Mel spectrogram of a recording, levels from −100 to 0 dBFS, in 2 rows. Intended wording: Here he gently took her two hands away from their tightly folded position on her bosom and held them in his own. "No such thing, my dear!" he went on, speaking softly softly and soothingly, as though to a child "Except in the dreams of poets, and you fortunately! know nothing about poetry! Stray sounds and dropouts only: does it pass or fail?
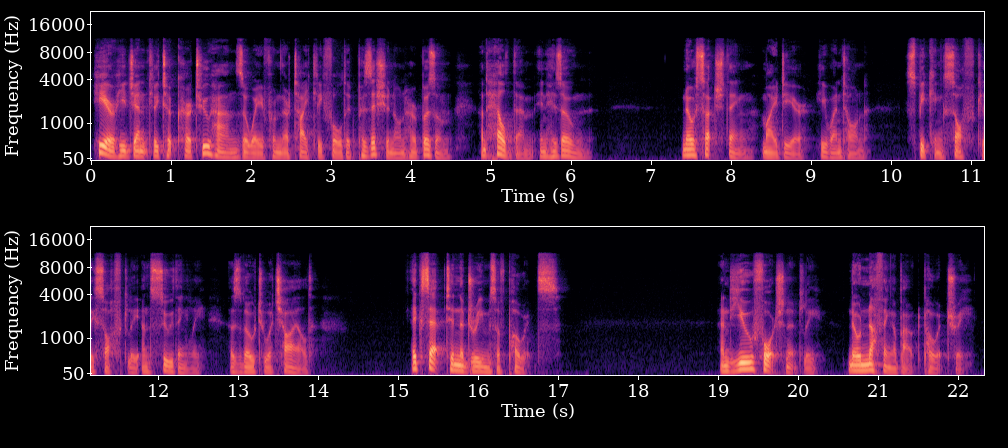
pass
